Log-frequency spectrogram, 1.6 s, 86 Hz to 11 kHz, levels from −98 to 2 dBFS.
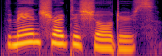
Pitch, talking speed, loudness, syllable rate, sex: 225 Hz, 185 wpm, -17 LUFS, 4.5 syllables/s, female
